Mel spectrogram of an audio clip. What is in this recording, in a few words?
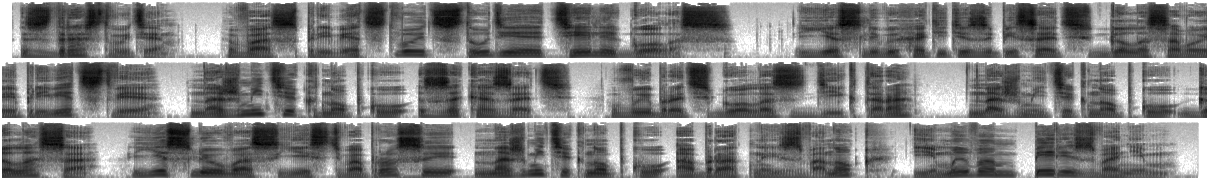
Bariton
